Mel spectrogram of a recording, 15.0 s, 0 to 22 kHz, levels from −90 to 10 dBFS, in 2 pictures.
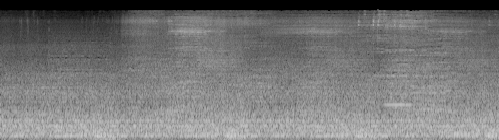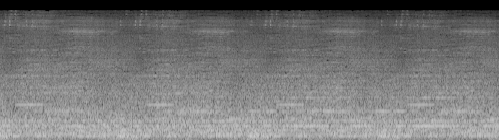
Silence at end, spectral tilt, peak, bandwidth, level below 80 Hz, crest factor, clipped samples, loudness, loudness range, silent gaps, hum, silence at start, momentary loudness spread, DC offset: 0 s; -5 dB/octave; 0 dBFS; 16 kHz; -32 dBFS; 14 dB; under 0.1%; -14 LUFS; 1 LU; none; none; 0 s; 2 LU; under 0.1%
